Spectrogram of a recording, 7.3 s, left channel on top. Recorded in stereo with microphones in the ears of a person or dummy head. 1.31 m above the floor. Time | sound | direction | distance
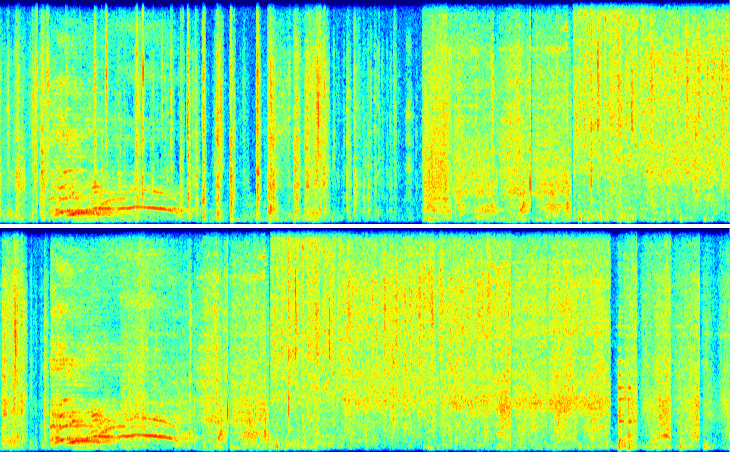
0.5 | breathing | 30° right (ahead or behind) | 1.2 m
